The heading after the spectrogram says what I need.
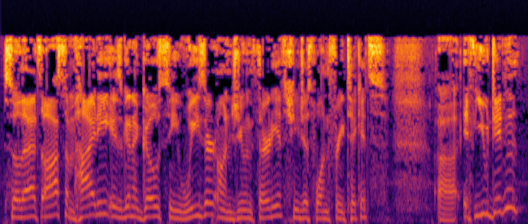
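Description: An American man hosts a radio contest promo in a fairly high male voice. He banters and teases playfully. There is some noise and clicking on the recording. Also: lively intonation, normal speed. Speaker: radio host.

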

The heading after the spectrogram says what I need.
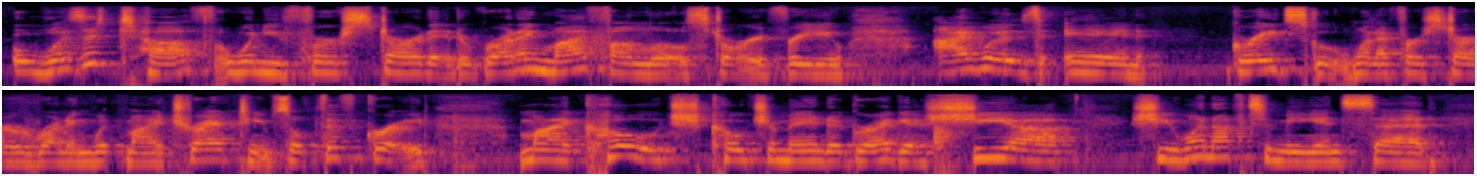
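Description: A woman's voice: on the low side, a little slow, echoey room, slight background noise. A woman hosting a TV interview show in a studio, upbeat and chatty. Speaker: TV show host.

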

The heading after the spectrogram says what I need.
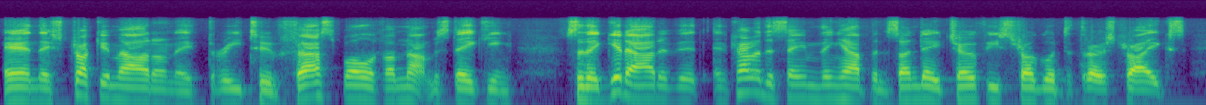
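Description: A man breaks down a game in casual podcast chat, his middle-pitched voice recorded close and dry. He rambles, stops to correct himself and fills gaps with "uh". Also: brisk, dry recording. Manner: rambling, frequent self-corrections and fillers. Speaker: sports podcast co-host.

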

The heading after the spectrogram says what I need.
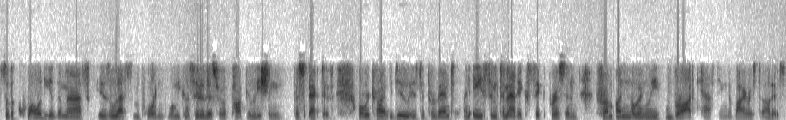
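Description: Husky man on a tinny phone line. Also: on the low side, brisk, dry recording. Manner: articulate, academic. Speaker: expert guest, epidemiologist. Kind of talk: explanatory interview answers.

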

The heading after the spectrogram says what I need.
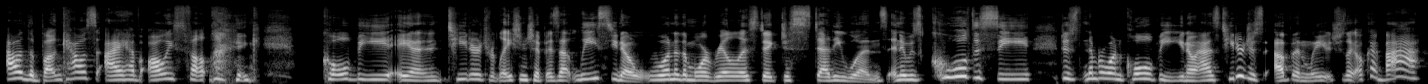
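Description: Woman cohost gushing about a show, mid pitch, dry close mic, excitable. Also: normal speed, dry recording. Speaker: podcast co-host. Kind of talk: casual TV recap chat.

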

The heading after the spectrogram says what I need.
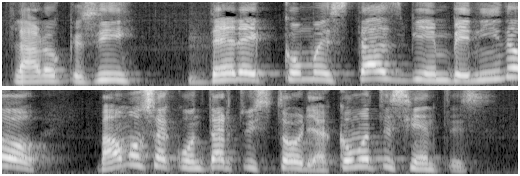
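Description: A male radio host with a notably high voice and a gravelly edge. He speaks with upbeat announcer energy from the studio. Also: animated, normal speed. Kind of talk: radio interview hosting.

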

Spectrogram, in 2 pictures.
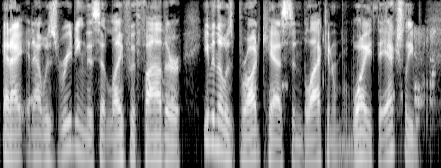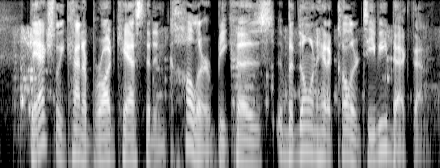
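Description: A man's voice: mid-range voice, expressive, quick pace, background noise. A man hosting a radio interview in an easygoing way, with many fillers. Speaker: radio host.

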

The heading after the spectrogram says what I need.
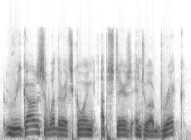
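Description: A man's voice: lowish voice, brisk, darkish tone, dry recording. A man hosting a radio show in casual interview chat, rambling and rephrasing as he goes.

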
